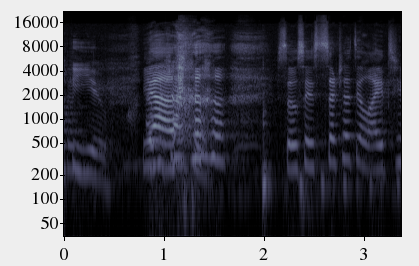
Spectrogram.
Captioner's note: laughs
